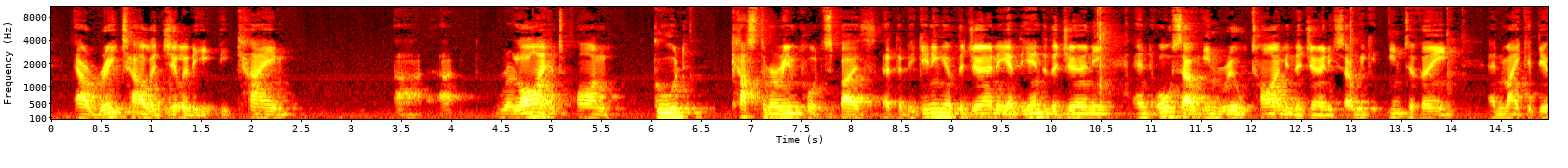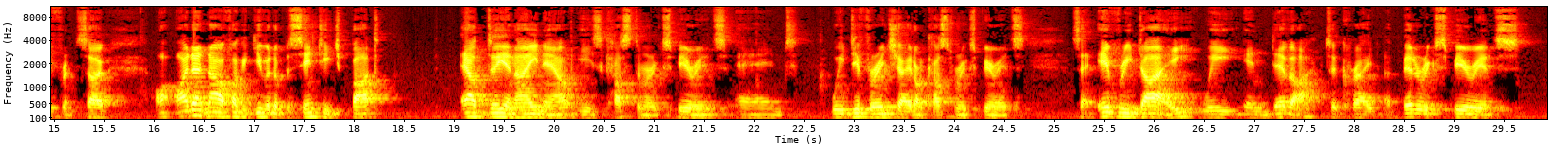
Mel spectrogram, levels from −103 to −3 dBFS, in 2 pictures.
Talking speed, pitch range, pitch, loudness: 150 wpm, 95-110 Hz, 105 Hz, -20 LUFS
